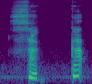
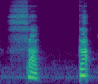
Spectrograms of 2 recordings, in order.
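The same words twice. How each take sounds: The two takes are said the same way.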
